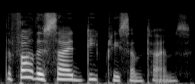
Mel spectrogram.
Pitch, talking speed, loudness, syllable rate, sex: 210 Hz, 155 wpm, -18 LUFS, 6.1 syllables/s, female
